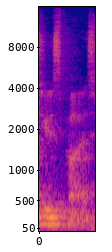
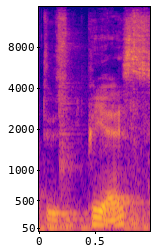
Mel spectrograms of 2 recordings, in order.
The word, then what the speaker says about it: Dos Pies: What's the story behind Two Spies? Who's that for? Is that how you say it? So I'll help you with that one. Dos pies. Two Pies.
